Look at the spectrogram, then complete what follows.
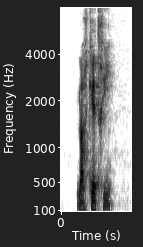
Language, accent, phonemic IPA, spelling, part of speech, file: French, France, /maʁ.kə.t(ə).ʁi/, marqueterie, noun, LL-Q150 (fra)-marqueterie.wav
- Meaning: marquetry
